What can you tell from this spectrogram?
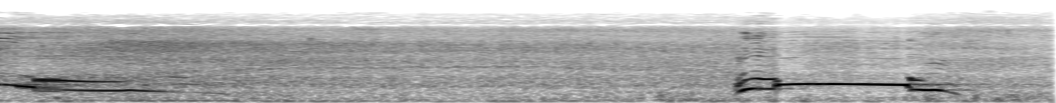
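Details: A female Alaskan Malamute howls along to an ambulance siren while watching pigeons: two short, mid-pitched howls a few seconds apart, first a falling wail, then a steady held note that breaks off sharply.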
